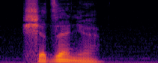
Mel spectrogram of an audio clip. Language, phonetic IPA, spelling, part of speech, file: Polish, [ɕɛˈd͡zɛ̃ɲɛ], siedzenie, noun, Pl-siedzenie.ogg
